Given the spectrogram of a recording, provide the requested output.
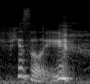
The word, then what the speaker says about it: Feasley: and in quotations writes, it rhymes with easily. So her name is Paula Emmons Feasley.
